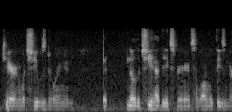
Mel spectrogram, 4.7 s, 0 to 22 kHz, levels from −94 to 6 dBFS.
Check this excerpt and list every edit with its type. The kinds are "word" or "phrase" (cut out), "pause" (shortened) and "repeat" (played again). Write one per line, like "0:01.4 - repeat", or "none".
none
